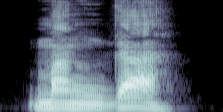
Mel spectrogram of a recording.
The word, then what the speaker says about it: mangga: which in this case is mangga. Mangga. Mangga. Mangga is spelled as M-A-N-G-G-A.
